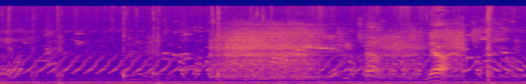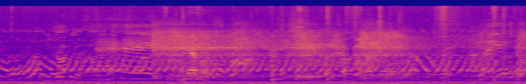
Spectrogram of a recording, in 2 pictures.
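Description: Electronic arcade game sound effects warble and chirp through a television speaker.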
